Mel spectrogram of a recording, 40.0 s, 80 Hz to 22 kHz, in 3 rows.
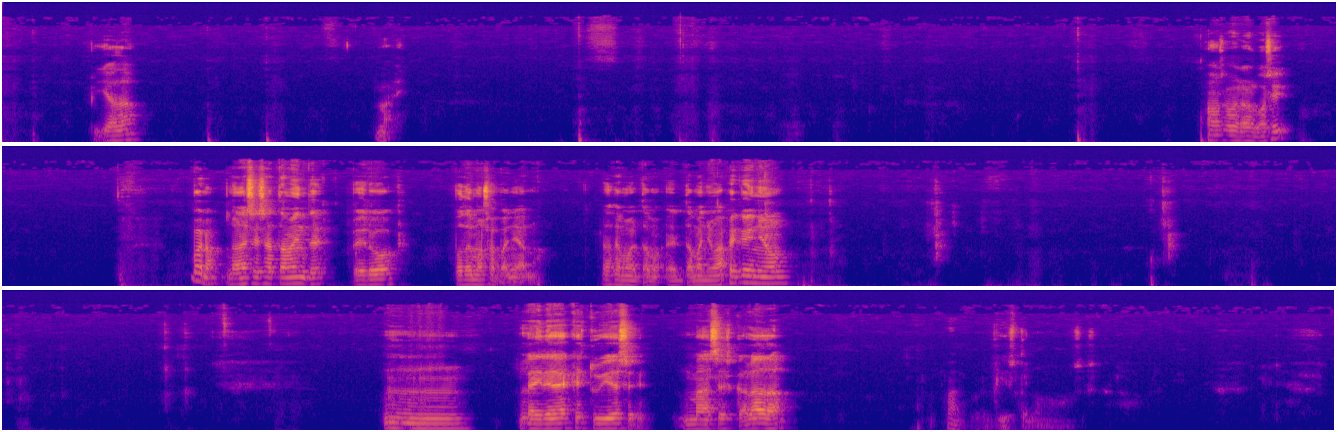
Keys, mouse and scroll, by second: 16.2-18.7 shift+middle drag, 18.7-20.7 drag, 20.7-25.0 ctrl+middle drag, 21.5 KP_Decimal, 23.2 g, 25.0 ctrl+click, 25.9-35.2 drag, 35.2 middle click, 35.9-37.5 shift+drag, 37.5-40.0 middle drag.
